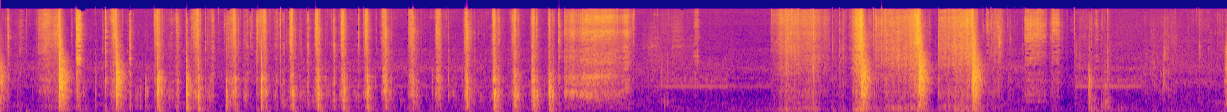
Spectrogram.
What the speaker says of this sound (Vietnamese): Tỏi thì mình xắt và băm nhỏ ra.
